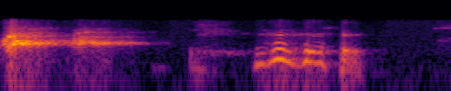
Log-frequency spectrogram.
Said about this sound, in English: Today, my dogs are going crazy right now.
